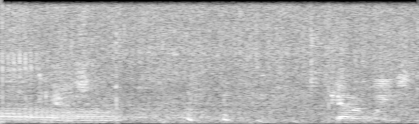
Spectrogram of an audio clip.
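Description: The last word of a man's voice trails off, then only faint, low background sound remains: a distant hum and a few scattered small noises.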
